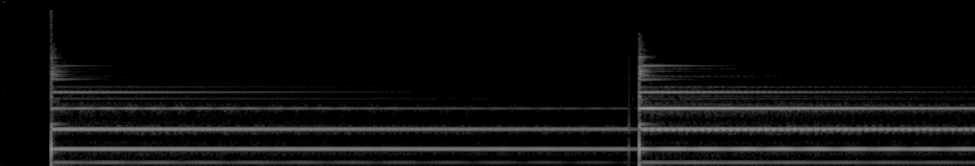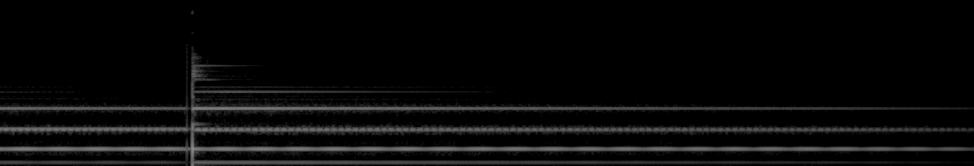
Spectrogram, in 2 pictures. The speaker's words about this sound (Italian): Ci prendiamo ancora qualche istante per assestare la nostra posizione, per poi iniziare la pratica al suono delle tre campane.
